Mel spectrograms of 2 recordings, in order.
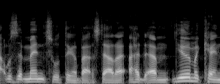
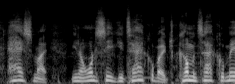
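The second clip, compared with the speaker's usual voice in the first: lightly voiced, higher teasing challenge; a hint of a challenging coach; 6 semitones higher, faster than usual. Coach challenging a player after session, higher teasing dare. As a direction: dare him to tackle like a cocky coach. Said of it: "he'd just get into me like".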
